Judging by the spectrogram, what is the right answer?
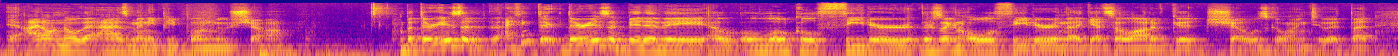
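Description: Speaking at a moderate pace, a man talks in a western Canadian accent. The recording has noticeable background noise and audible room echo. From Saskatoon, Saskatchewan, Canada. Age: 20s. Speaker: podcaster. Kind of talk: casual chat. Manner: halting.

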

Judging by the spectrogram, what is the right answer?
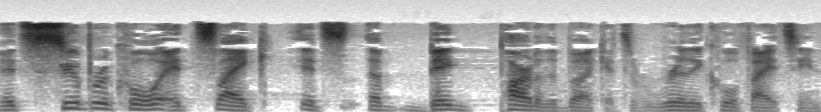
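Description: Animated and lively in intonation, a man with a fairly high voice talks at a fairly quick pace with hardly any pauses and big swings in loudness, in a dry, close sound with no echo. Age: 40s. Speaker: comic book fan, shop owner. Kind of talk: casual chat. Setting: shop near highway.

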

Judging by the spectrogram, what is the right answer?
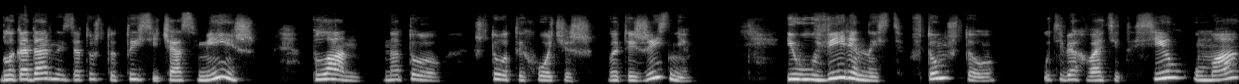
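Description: A woman speaks very slowly in a fairly high voice with lively intonation. The sound is dry and close, with no echo. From Tajikistan, Dushanbe. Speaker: entrepreneur. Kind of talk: casual interview chat.

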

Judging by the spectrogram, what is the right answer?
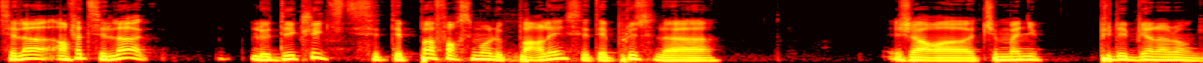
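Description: With a very clean, silent background and a dry, close sound free of echo, a man talks at a very slow pace and medium pitch, his loudness very even, his intonation lively, and his long pauses frequent. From France. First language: Khmer (speaking French). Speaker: polyglot guest. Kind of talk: casual chat.

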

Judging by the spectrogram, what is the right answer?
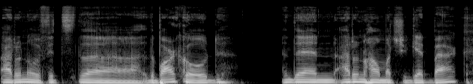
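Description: On a very clean recording with a silent background, a man speaks at a moderate pace. His tone is dark and mellow, his pitch fairly low, with ordinary pitch variation. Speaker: podcast co-host. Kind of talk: casual chat.

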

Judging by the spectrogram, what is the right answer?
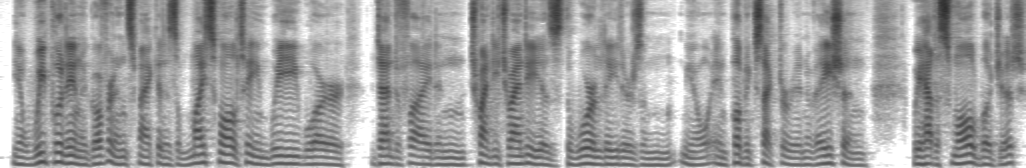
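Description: With an Irish accent, a man talks at a fairly quick pace and medium pitch, recorded very cleanly against a silent background. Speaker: former health service executive and professor. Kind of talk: TV interview. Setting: studio. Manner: animated.

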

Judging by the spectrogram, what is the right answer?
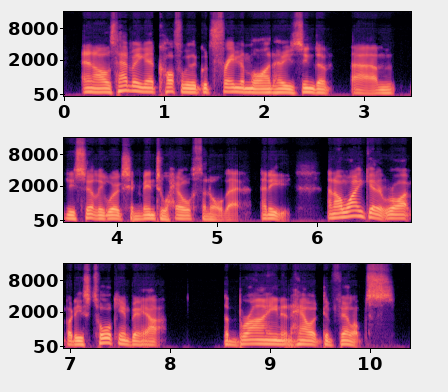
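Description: The man's voice sits at a medium pitch, with lively intonation. His loudness stays very even against a quiet background. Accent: Australian. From South Australia (rural). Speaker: burns survivor and charity founder. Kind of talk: interview. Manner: halting.

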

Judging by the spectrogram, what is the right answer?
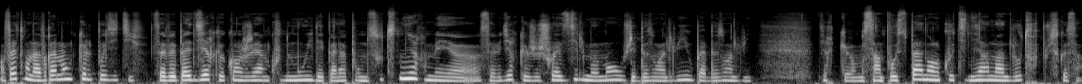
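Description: Speaking very fast, a woman has a dark, mellow tone at medium pitch, her intonation fairly even. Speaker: storyteller sharing her love life. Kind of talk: personal testimony.

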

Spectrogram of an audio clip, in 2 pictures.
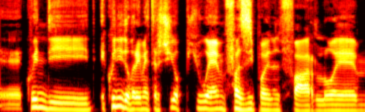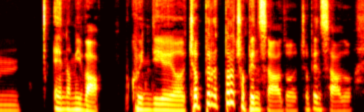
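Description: Speaking at a fairly slow pace, a medium-pitched man uses lively intonation in a dry, close sound with no echo. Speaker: podcaster. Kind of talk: casual chat between friends.

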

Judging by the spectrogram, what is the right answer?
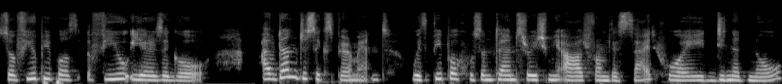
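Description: A woman with a Russian accent, medium pitch, and a somewhat breathy, dark, mellow tone. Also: ordinary pitch variation, moderate pace, quiet background. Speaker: portrait photographer. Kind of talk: interview.

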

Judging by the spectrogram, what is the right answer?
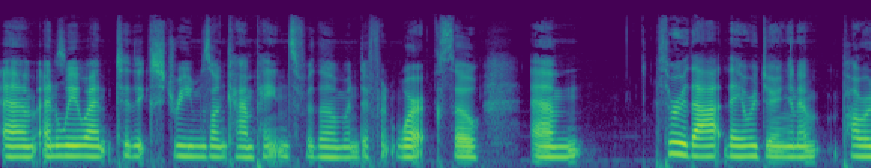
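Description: With a Scottish accent, the speaker moves at a fairly quick pace, and the sound is dry and close with no echo. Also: woman. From Scotland, Edinburgh. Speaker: entrepreneur, agency director. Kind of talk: interview conversation. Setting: hotel.

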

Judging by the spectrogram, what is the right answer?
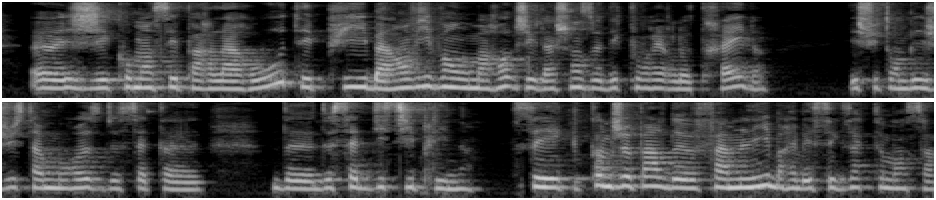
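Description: Somewhat breathy and fairly high-pitched, a woman talks at a moderate pace with fairly even intonation. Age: 50s. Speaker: flight attendant and trail runner. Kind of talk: interview conversation.

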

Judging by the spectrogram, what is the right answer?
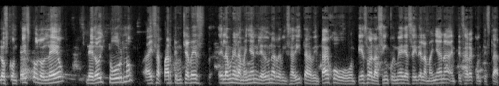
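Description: Dry and close with no echo, a man's high voice moves at a fairly quick pace with ordinary pitch variation. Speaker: municipal president. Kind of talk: interview.

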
